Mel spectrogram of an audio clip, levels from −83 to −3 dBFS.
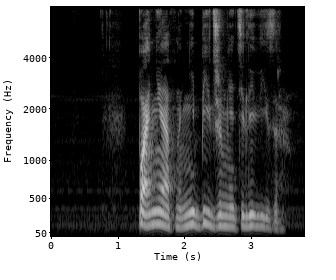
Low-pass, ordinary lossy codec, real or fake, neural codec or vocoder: none; none; real; none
